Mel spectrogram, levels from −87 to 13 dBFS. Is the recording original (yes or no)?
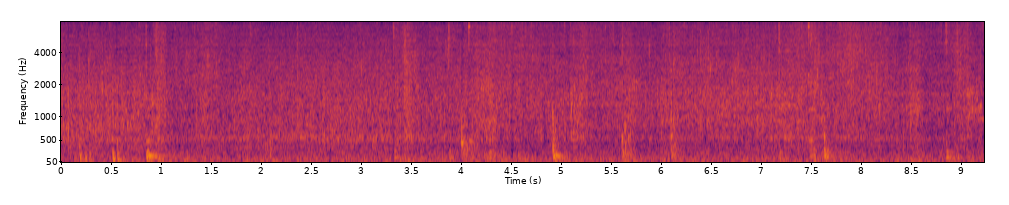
yes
